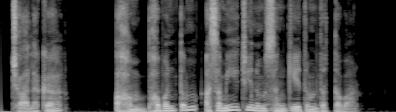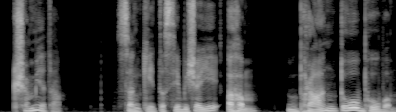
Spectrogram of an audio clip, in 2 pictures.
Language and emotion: Sanskrit, sad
